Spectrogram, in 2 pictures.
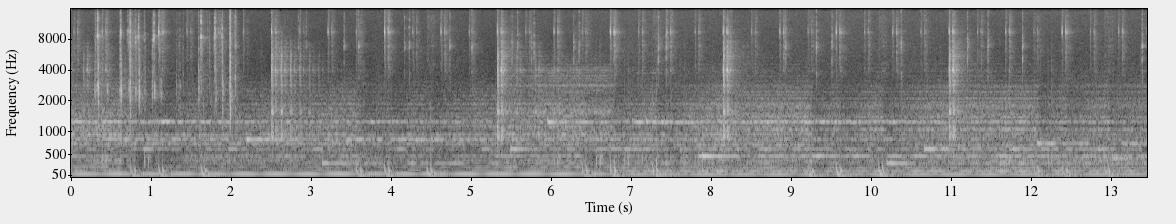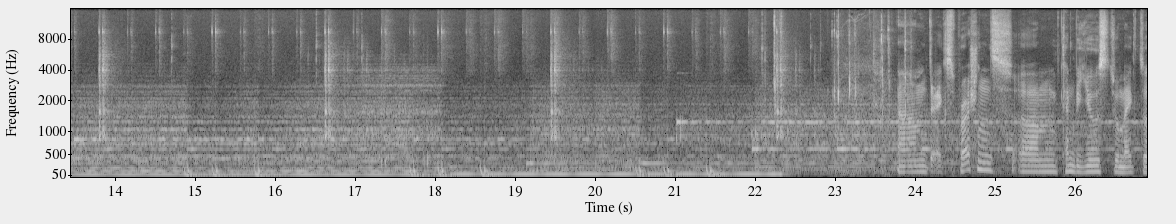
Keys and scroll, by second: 0.0-1.5 typing, 1.6 Down, 1.9 Return, 22.2-23.6 typing, 23.8 Return.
